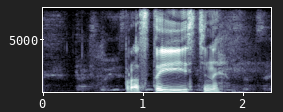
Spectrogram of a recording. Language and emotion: Russian, positive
